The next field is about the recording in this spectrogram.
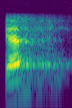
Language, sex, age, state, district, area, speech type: Hindi, male, 18-30, Rajasthan, Jodhpur, urban, conversation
